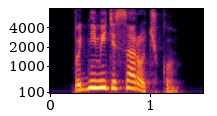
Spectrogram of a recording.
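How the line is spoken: Commanding. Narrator (Russian): повелительным тоном сказал

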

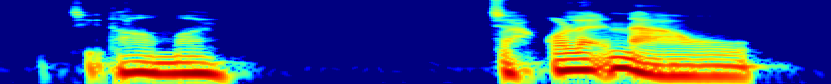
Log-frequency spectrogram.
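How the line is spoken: Quiet low voice. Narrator (Vietnamese): thằng Thành nhỏ giọng

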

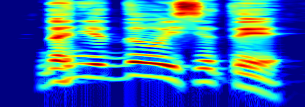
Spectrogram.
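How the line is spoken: Short laugh. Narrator (Russian): хохотнул Стас

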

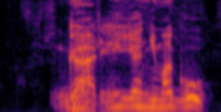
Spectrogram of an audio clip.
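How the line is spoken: Old man's anguished exclamation. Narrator (Russian): воскликнул старый волшебник, в его голосе слышалась мучительная боль

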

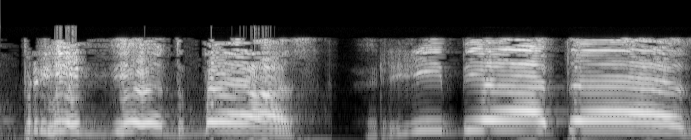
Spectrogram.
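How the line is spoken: Shout. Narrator (Russian): крикнул

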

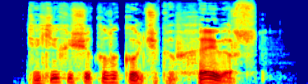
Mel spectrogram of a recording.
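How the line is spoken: Sleepy mutter, stifled yawn. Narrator (Russian): пробормотал он, подавляя зевок

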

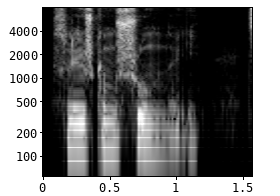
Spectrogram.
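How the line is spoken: Quiet reply. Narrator (Russian): тихо ответил Иван

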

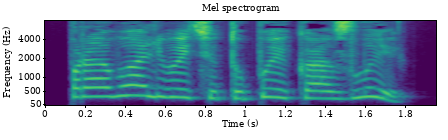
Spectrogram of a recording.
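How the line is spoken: Shout. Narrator (Russian): крикнул он

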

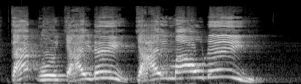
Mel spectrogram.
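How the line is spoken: Loud shout. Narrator (Vietnamese): miệng hét lớn

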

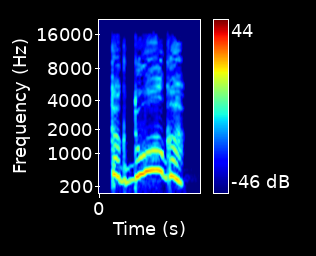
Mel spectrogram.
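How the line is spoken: Yelled. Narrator (Russian): заорал Димка

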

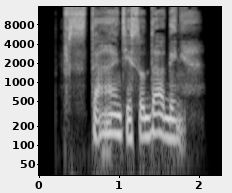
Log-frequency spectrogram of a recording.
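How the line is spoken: Angry hiss. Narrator (Russian): Аж прошипел от злости посол

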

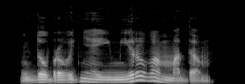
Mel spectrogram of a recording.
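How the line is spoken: Uncertain greeting. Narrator (Russian): неуверенно поприветствовал он ее

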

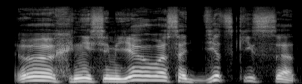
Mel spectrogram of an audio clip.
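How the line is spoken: Grumbling. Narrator (Russian): проворчал Дубовой

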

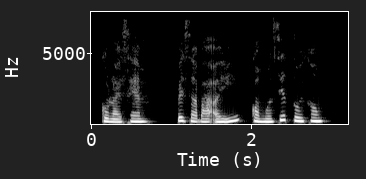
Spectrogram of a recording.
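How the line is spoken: Frightened question. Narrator (Vietnamese): Tần Dĩ Duyệt khuôn mặt vẫn còn sợ hãi hỏi

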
